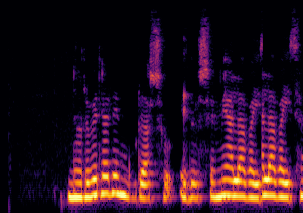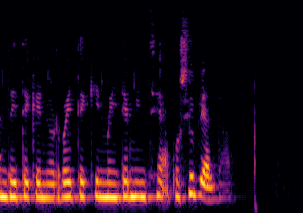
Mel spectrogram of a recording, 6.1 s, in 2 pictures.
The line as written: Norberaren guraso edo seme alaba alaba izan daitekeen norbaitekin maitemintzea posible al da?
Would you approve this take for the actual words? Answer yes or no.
yes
